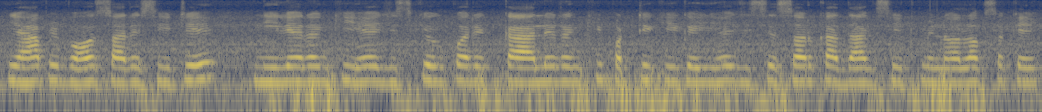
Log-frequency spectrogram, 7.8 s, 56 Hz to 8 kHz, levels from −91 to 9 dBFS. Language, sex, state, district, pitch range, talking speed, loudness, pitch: Hindi, male, Chhattisgarh, Raigarh, 205-220 Hz, 215 wpm, -18 LUFS, 215 Hz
